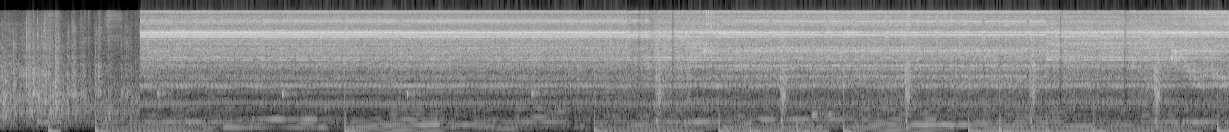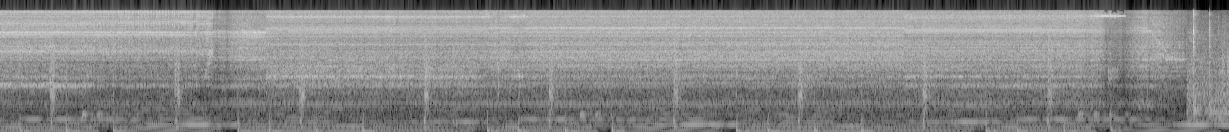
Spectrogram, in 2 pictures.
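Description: Metal lathe starting up about two seconds in and running steadily, its gears whirring while a large twist drill cuts into a steel block held in a four-jaw chuck. Background music with a steady beat plays underneath.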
